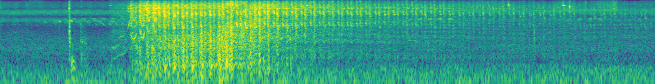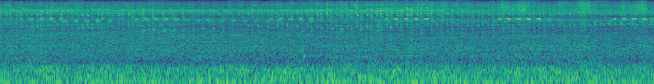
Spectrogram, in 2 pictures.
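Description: Robot owl ornithopter's geared brushless motor and flapping wings, a fast, even buzzing whir. It comes in suddenly loud about two seconds in, then fades over the next few seconds as the bird moves away.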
